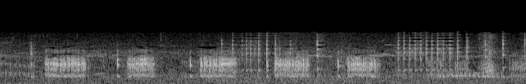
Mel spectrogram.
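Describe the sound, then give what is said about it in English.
A cormorant, a bird with only one set of muscles governing its vocal organ, the syrinx, gives a series of harsh, guttural croaks, about five growling bursts with short pauses between them, then a quicker rattling run of pulses at the end. No one speaks. “The cormorant has only one.”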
